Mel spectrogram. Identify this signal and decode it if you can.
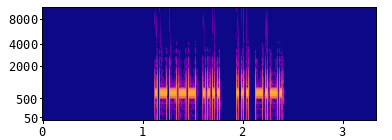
Morse code, heard as a keyed tone, about 50 wpm, 700 Hz. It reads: 1H SC
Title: Winter Field Day Exchanges 50wpm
